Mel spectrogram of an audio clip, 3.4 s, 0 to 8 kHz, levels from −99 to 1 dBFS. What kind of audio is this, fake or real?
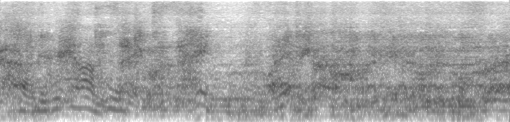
fake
